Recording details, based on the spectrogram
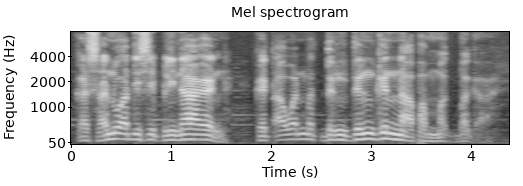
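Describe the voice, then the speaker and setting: A man's voice: medium pitch, expressive, normal speed, faint music behind, lightly acted. A man playing a stern, exasperated middle-aged father in a Filipino radio drama.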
